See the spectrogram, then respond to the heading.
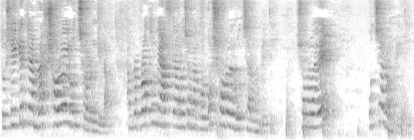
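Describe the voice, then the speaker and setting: A high-pitched woman teaches a grammar class, putting questions to her students and then answering them herself. She says each key term slowly and more than once. Her voice sits away from the mic in a very echoey room with faint noise behind. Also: animated, a bit bright, distant mic. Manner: repeats key terms slowly. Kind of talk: Bangla grammar lesson.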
